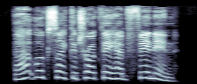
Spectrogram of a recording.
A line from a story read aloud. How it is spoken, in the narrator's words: Dunyasha said loudly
